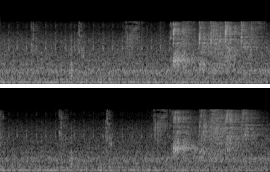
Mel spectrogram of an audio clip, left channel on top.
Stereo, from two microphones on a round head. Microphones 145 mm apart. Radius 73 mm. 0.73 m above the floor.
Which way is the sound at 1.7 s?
75° left (ahead or behind).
